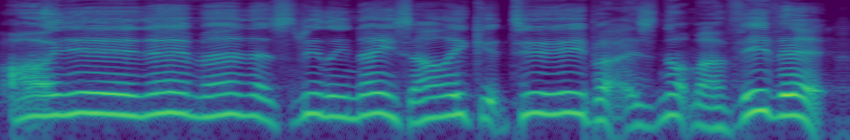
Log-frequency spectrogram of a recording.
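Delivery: put-on second drunk guy. Mimicking the second drunk replying to his pal. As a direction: play the other jakey, dopey and pleased. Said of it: "the other guy was like".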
